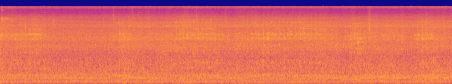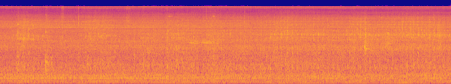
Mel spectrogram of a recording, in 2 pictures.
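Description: Backhoe loader's diesel engine running steadily, with a few faint knocks.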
